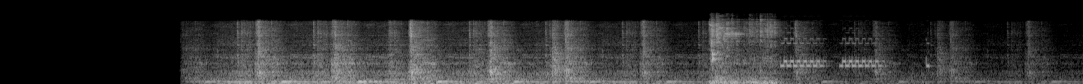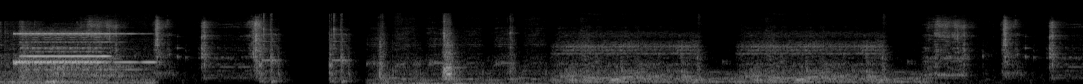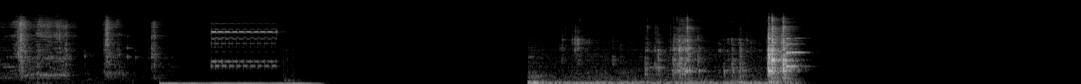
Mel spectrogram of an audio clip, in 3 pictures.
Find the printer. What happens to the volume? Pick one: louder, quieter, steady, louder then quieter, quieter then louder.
quieter.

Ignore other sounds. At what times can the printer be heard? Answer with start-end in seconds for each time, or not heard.
1.8-23.3.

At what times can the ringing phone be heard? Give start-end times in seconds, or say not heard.
7.7-9.3, 10.9-12.4, 23.2-24.9.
